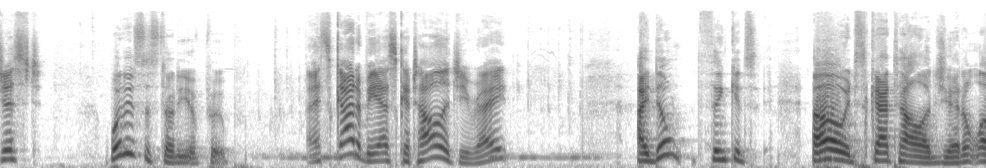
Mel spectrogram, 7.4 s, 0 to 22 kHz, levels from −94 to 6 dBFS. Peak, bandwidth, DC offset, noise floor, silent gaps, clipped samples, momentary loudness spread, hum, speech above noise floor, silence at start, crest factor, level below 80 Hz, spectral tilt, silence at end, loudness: -8 dBFS; 16.5 kHz; under 0.1%; -54 dBFS; none; under 0.1%; 15 LU; none; 28 dB; 0 s; 20 dB; -56 dBFS; -4.5 dB/octave; 0 s; -27 LUFS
